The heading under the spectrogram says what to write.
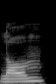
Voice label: "lom5", Taiwanese syllable

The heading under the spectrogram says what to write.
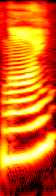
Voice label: "ngai9", taiwanese syllables

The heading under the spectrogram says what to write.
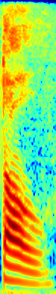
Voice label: "dou3", taiwanese syllable

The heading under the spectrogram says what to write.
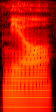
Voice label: "mio5", taiwanese

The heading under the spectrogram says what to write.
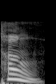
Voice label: "tng4", Taiwanese

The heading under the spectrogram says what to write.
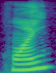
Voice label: "huainn9", Taiwanese syllable

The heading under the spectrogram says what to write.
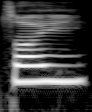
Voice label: "zoi1", taiwanese

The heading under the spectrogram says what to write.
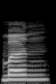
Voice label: "mern1", taiwanese

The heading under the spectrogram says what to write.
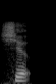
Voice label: "sierh2", Taiwanese syllable

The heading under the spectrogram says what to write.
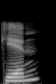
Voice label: "gien9", Taiwanese syllable

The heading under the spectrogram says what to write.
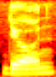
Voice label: "lion5", Taiwanese syllable

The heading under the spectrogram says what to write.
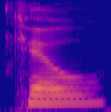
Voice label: "kieu2", taiwanese syllable

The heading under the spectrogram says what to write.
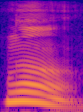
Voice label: "nger4", taiwanese syllables

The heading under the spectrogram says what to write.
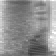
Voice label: "fut3", Taiwanese

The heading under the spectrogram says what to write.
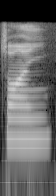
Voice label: "zuainn2", taiwanese

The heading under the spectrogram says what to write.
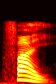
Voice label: "fai4", Taiwanese

